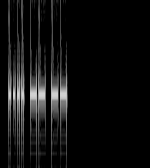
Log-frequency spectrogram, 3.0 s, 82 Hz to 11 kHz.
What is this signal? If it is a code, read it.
Morse code, heard as a keyed tone, about 28 wpm, 700 Hz. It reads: HMM
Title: USA Call Sign Postfixes - 3 Letters 28wpm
